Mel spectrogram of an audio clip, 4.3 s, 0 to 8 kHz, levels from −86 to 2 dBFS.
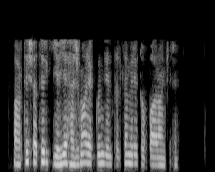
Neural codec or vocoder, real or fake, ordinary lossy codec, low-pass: vocoder, 22.05 kHz, 80 mel bands, Vocos; fake; AAC, 16 kbps; 7.2 kHz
